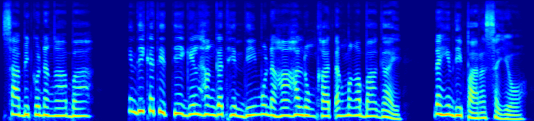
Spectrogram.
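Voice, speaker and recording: A woman's voice: fairly high pitch, animated, moderate pace, dark tone, dry recording, studio quality, pitched above the performer's own voice, close to an everyday voice. A woman voicing a cold, vengeful, threatening female villain in a dramatic audiobook. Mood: cold menace. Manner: threatening, taunting. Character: cold, vengeful, menacing woman villain scheming against a maid. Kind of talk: dramatic audiobook character acting.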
